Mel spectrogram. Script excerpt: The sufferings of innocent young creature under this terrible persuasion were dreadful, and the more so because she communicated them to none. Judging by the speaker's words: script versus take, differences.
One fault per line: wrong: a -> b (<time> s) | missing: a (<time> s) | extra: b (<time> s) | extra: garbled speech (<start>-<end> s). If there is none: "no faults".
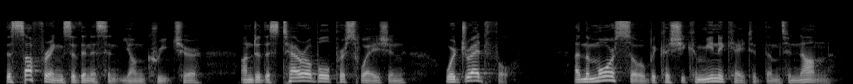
no faults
